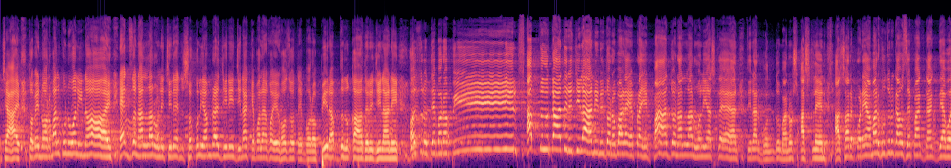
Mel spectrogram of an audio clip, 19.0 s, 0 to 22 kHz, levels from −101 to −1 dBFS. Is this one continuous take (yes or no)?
no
